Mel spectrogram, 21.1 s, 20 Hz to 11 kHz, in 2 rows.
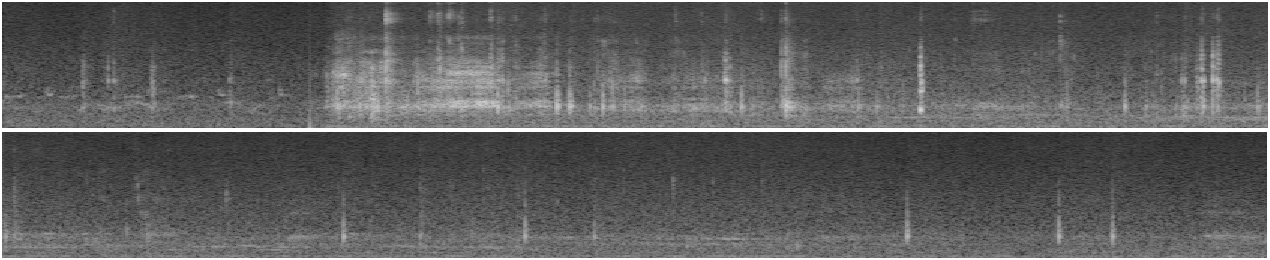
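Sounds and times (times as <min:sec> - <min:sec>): clattering and scraping: 0:02.6 - 0:07.4.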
